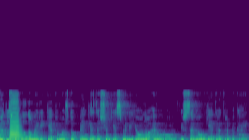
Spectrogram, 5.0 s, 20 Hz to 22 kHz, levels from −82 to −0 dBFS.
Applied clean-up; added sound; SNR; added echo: none; Brass instrument; 1 dB; reverberation time 0.5 s.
